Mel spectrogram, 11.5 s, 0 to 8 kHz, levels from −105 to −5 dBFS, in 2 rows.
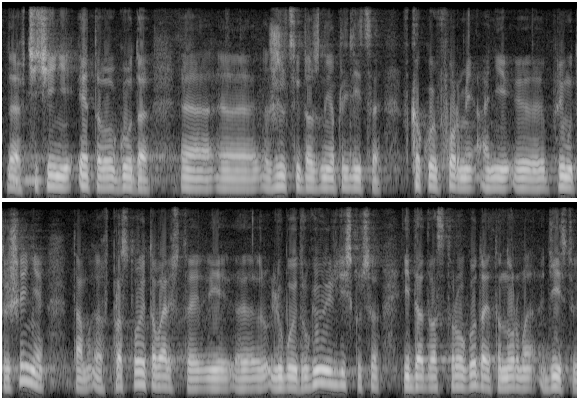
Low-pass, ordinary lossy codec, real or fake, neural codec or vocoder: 7.2 kHz; none; real; none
